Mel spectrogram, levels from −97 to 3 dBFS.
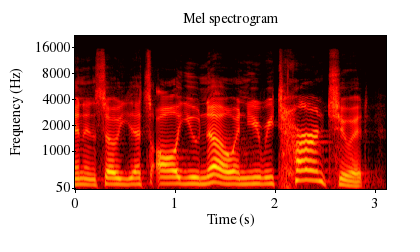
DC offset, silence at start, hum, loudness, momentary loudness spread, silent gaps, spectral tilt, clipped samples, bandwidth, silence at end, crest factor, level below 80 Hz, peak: under 0.1%; 0 s; none; -33 LUFS; 6 LU; none; -5.5 dB/octave; under 0.1%; 15.5 kHz; 0.25 s; 16 dB; -72 dBFS; -18 dBFS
